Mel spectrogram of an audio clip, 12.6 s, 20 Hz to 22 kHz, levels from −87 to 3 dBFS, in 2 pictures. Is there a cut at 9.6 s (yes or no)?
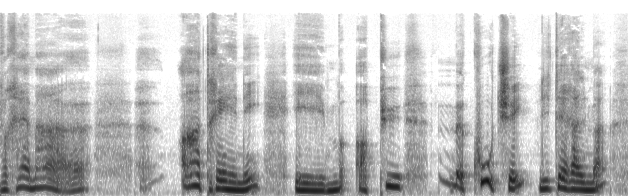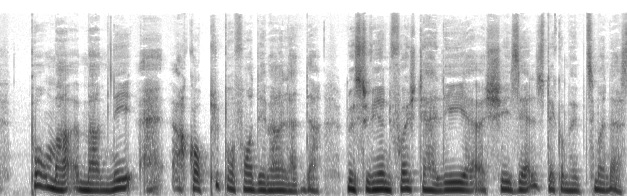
no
